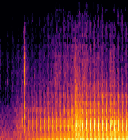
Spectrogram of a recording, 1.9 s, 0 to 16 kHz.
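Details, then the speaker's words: 1954 Ford Skyliner with a rebuilt carburetor, priming with an electric fuel pump before first start: fast, even ticking buzz at about fifteen pulses a second, steady once running. Fuel reaches the carburetor but leaks at the pump. "Oh, well, we got fuel coming, but it's leaking at the pumps."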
